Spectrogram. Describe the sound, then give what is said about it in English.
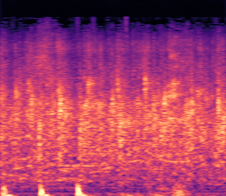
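A church audience claps together during a service in a steady, dense burst of applause, with a few louder low thumps punctuating the continuous patter of many hands. “Let's clap our hands unto the Lord.”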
